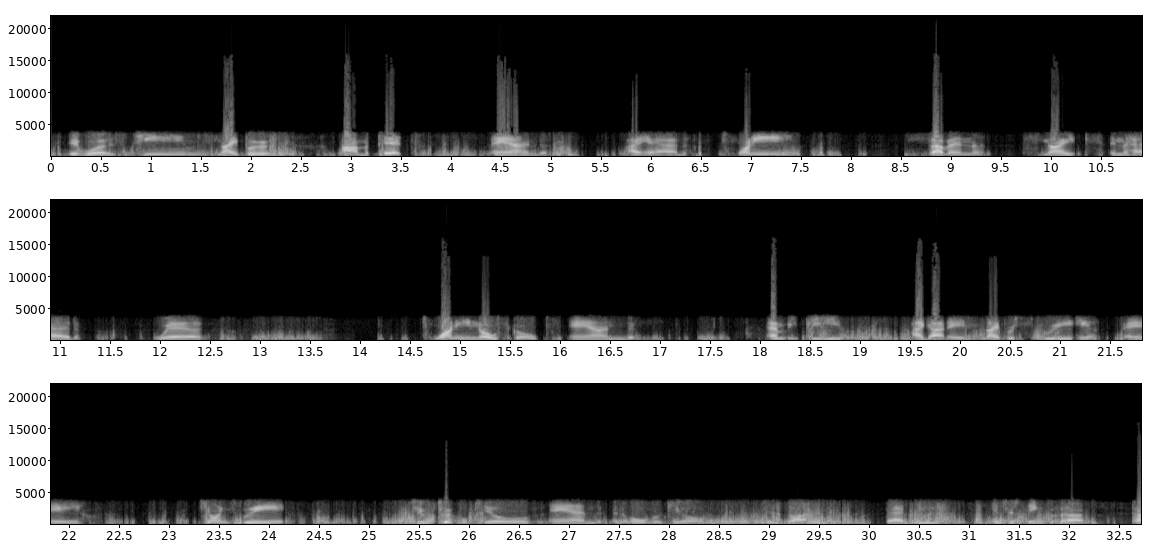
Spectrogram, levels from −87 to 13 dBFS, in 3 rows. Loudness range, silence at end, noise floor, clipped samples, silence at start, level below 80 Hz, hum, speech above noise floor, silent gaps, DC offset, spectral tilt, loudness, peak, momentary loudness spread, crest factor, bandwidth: 5 LU; 0 s; -65 dBFS; under 0.1%; 0 s; -58 dBFS; none; 49 dB; none; under 0.1%; -4.5 dB/octave; -17 LUFS; 0 dBFS; 21 LU; 18 dB; 13.5 kHz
